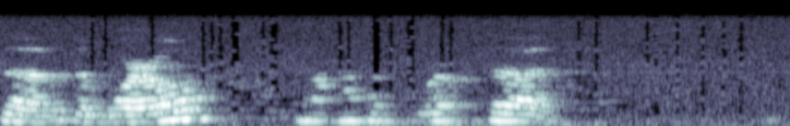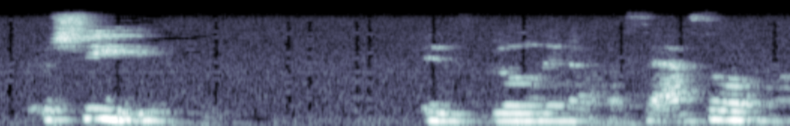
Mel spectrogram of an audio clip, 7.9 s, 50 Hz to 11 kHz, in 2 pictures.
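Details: Severe conduction aphasia in a 56-year-old woman after a single stroke to the left hemisphere in June 2012, worse with stress; word fluency task naming animals in one minute; conduction aphasia.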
